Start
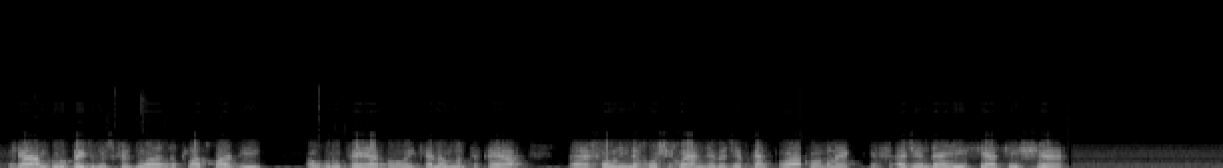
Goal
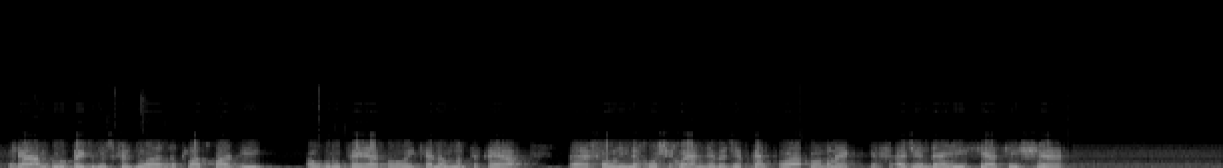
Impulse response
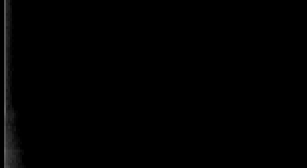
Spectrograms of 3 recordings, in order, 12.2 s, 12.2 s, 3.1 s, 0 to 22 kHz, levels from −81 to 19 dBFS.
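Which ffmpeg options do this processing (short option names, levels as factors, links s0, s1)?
-filter_complex "[0:a]asplit=2[s0][s1];[s1]adelay=82,lowpass=f=2300:p=1,volume=0.0708,asplit=2[s2][s3];[s3]adelay=82,lowpass=f=2300:p=1,volume=0.48,asplit=2[s4][s5];[s5]adelay=82,lowpass=f=2300:p=1,volume=0.48[s6];[s2][s4][s6]amix=inputs=3:normalize=0[s7];[s0][s7]amix=inputs=2:normalize=0,acrossover=split=130|3000[s8][s9][s10];[s9]acompressor=threshold=0.0447:ratio=2[s11];[s8][s11][s10]amix=inputs=3:normalize=0"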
